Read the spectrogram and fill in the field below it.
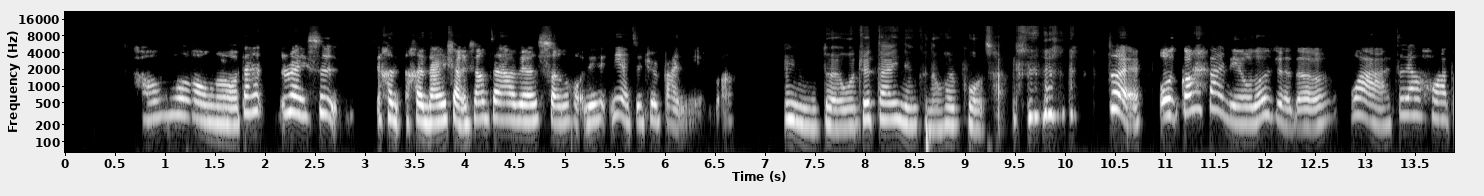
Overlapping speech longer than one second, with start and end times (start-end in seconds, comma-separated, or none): none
